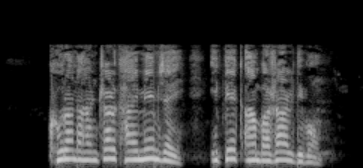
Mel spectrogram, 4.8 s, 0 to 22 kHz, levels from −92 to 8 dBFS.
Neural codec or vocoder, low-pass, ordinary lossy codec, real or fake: vocoder, 24 kHz, 100 mel bands, Vocos; 7.2 kHz; AAC, 48 kbps; fake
